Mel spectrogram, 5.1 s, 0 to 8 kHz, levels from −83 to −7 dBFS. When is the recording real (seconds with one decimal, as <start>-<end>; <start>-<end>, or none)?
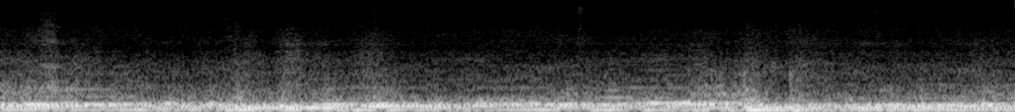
0.7-1.5; 3.5-4.0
